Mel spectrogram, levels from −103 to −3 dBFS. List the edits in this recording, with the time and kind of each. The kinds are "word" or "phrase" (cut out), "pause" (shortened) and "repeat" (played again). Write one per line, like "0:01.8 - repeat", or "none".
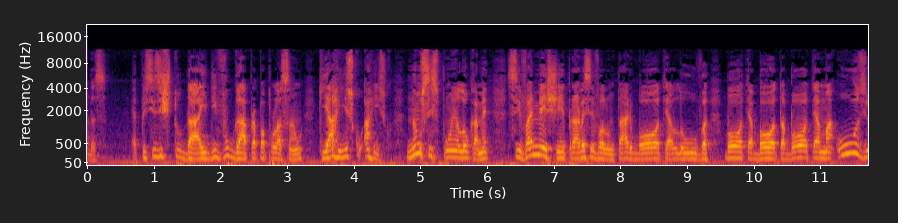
0:07.4 - word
